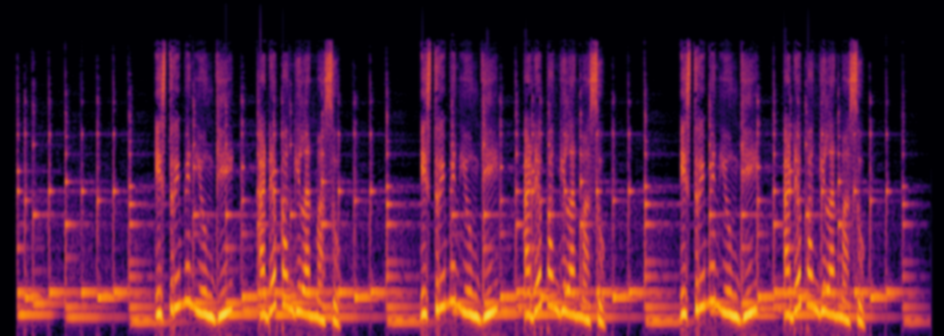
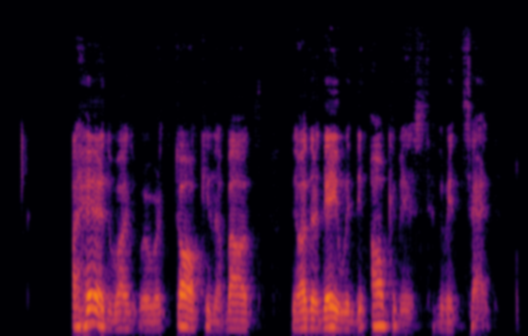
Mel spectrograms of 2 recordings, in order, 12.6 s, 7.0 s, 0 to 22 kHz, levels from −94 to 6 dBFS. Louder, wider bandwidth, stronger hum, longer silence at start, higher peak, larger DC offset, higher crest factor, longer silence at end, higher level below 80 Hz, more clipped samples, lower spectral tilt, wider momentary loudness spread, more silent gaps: first, -14 LUFS vs -32 LUFS; second, 12.5 kHz vs 14 kHz; neither; second, 0.2 s vs 0.95 s; first, 0 dBFS vs -14 dBFS; neither; second, 14 dB vs 20 dB; second, 0.35 s vs 0.55 s; first, -58 dBFS vs -72 dBFS; neither; second, -5 dB/octave vs -6.5 dB/octave; second, 14 LU vs 18 LU; second, none vs 3.79-3.88 s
